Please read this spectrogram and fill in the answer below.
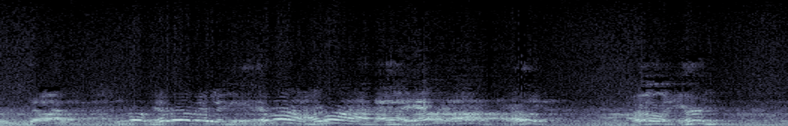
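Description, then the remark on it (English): A husky, guttural animal voice mimics human speech, gliding up and down in word-like phrases. It is fairly loud, over a steady low hum, with no one else talking. “it's a wonderful example of animal imitation and a very clever animal.”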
